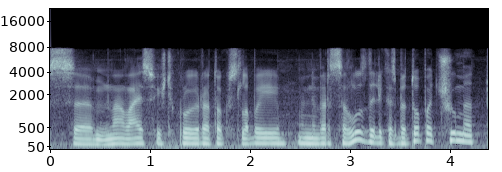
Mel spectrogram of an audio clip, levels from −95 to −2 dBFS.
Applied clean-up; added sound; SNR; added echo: none; none; none; none.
